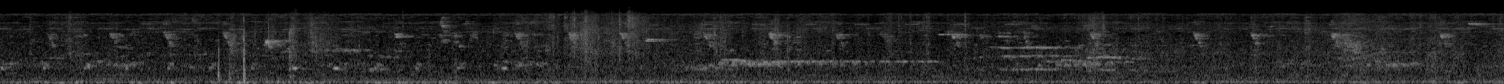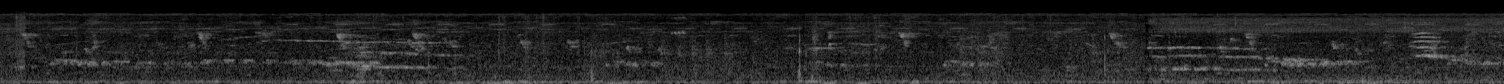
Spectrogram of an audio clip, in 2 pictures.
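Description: Birds chirping and calling throughout, with several longer wavering calls among the short chirps. A steady high hiss comes in near the end.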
